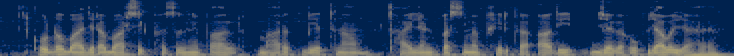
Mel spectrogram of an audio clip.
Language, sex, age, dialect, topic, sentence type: Magahi, male, 18-24, Southern, agriculture, statement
